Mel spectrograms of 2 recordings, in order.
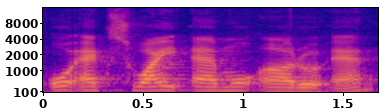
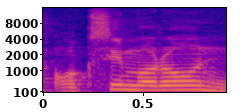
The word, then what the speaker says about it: oxymoron: speech which is oxymoron, Oxymoron. It is pronounced as oxymoron, not oxymoron, right?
